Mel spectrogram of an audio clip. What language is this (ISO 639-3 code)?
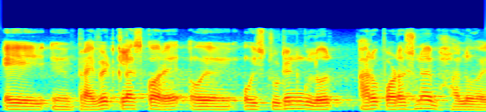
ben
